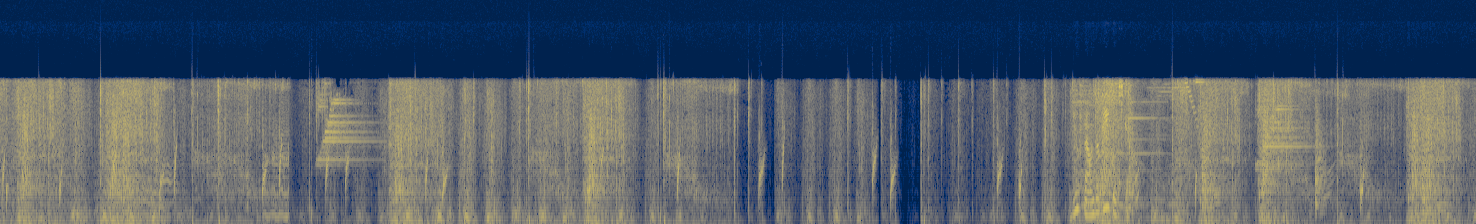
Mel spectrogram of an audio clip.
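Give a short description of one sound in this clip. Light game music plays throughout.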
